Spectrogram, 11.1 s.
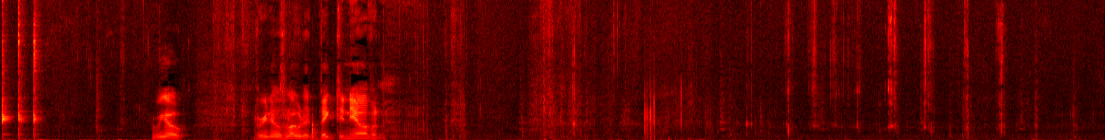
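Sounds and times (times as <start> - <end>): person crunching a crispy snack: 7.4 - 10.8.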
